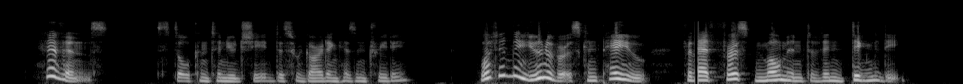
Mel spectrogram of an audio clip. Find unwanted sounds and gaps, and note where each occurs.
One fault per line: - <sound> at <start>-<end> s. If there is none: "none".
- dropout at 6.9-7.0 s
